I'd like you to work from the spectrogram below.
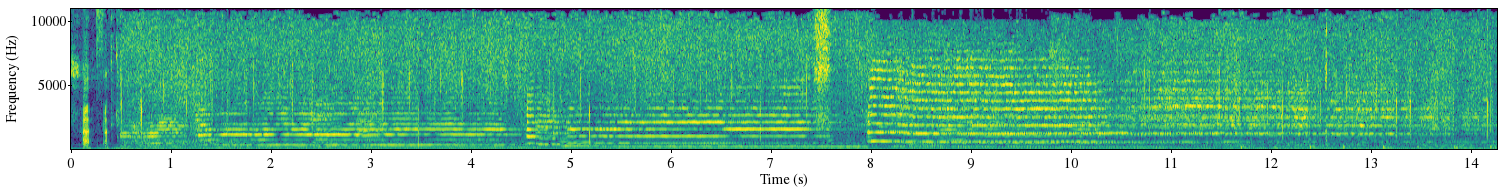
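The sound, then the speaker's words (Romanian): An amateur orchestra plays a continuous passage of sustained, overlapping notes, with the oboe and other winds sounding noticeably out of tune. The playing is loud and steady, with no voices. “am găsit o înregistrare a aceleiași uh, secvențe um, mai veche, dintr-o orchestră de amatori”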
